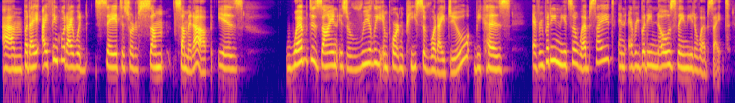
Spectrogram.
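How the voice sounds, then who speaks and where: A woman's voice: a little high, unhurried. A woman with an American accent, a guest telling her story in an interview, articulate and reflective.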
